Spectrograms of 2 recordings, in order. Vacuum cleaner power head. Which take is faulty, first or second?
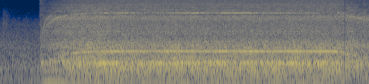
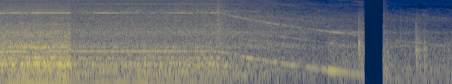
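first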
